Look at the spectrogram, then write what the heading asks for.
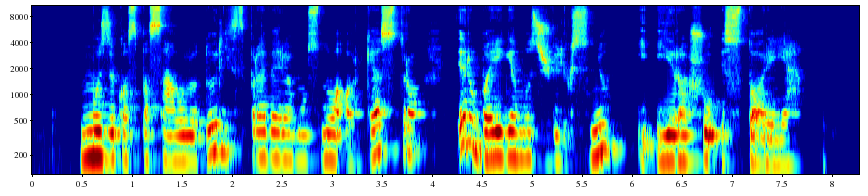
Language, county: Lithuanian, Vilnius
